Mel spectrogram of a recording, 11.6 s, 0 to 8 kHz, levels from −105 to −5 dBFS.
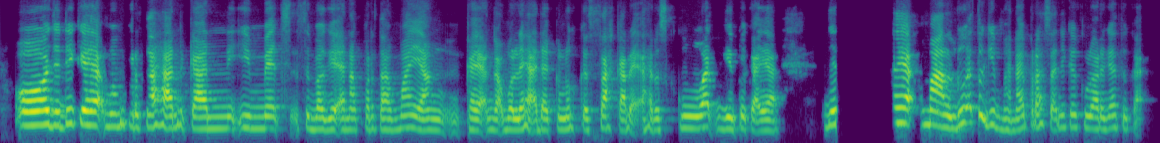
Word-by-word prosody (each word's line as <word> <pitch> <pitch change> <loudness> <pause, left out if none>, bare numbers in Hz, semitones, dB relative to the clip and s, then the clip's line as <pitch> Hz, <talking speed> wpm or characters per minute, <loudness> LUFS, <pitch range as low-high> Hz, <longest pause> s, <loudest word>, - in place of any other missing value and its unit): Oh, 260 +1 +9
jadi 260 +2 +1
kayak 270 -2 +7
mempertahankan 230 -4 +1 0.2
image 210 -1 -4 0.2
sebagai 195 -2 -2
anak 190 0 -5
pertama 205 +1 -5
yang 185 -1 -4
kayak 185 -2 0
nggak 185 - -4
boleh 190 0 +2
ada 195 - -1
keluh 195 +2 -4
kesah 190 +2 -3
kayak 175 - -3
harus 190 0 -7
kuat 215 +2 +1
gitu 200 +1 -2
kayak 175 -1 -2 0.5
dit 270 - +4 0.6
kayak 305 -2 +5
malu 255 -3 +4
atau 310 - -1
gimana 195 -4 -6
perasaannya 230 -2 -7
ke 230 - -4
keluarga 205 -1 -3
tuh, 210 -3 -13
Kak? 410 - -14
210 Hz, 155 wpm, -22 LUFS, 190-240 Hz, 0.6 s, Oh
